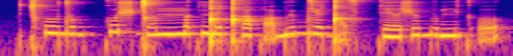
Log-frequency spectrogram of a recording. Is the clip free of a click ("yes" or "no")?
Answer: no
